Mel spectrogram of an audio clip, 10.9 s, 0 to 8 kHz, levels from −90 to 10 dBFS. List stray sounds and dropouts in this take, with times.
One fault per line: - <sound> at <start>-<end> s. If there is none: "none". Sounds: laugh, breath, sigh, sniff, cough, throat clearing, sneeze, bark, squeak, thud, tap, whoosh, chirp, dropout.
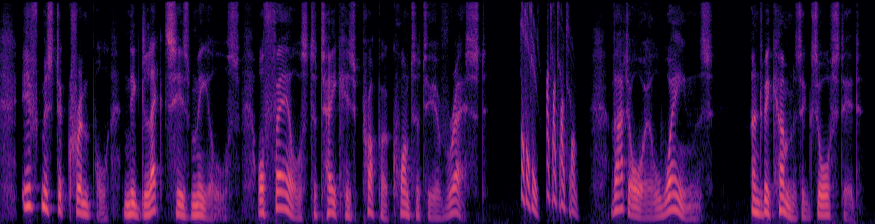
- chirp at 6.5-7.3 s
